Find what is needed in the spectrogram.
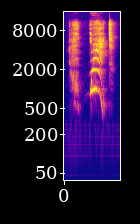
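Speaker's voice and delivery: very high shrieked "Wait!"; a little girl shrieking in alarm. Acted. Girl shrieks to stop the new boy, very high. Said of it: "shrieked the little girl".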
